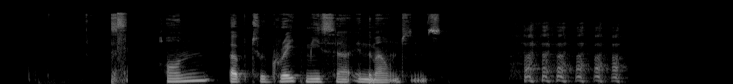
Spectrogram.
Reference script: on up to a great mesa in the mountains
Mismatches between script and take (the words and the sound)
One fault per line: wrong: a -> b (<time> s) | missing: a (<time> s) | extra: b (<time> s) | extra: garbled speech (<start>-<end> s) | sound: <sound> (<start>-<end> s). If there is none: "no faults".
sound: laugh (1.1-1.3 s)
sound: laugh (5.1-6.3 s)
